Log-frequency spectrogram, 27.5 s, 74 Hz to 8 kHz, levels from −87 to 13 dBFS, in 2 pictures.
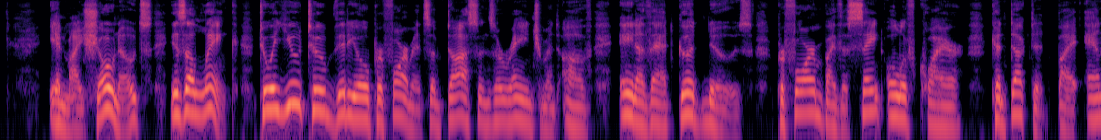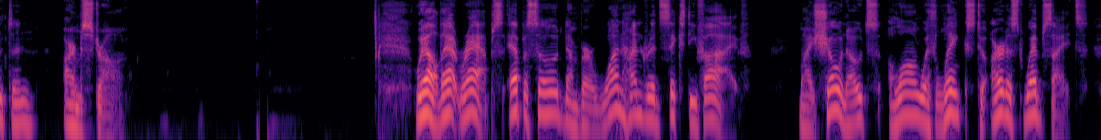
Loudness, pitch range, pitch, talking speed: -25 LUFS, 120-180 Hz, 150 Hz, 100 wpm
